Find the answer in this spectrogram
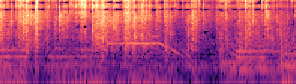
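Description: Foil trading-card pack wrapper crinkling and tearing as it is pulled open by hand, with soft background music underneath.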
